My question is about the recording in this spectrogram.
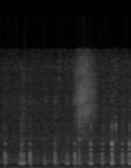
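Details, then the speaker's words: RC transmitter: quick squeaky chirps and ticks as the throttle trigger is pulled; worn trigger sticks and jiggles through its range instead of gliding smoothly. "that squeaky sound the that is the trigger not being smooth so it's it's kind of like jiggling through its range when I pull it"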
